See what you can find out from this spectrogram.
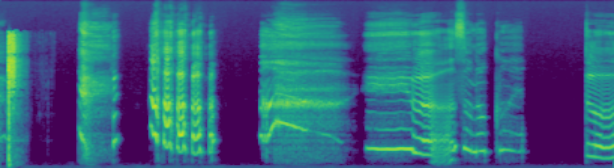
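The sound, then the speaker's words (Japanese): A voice cries in broken bursts: a sharp gasp, a quick string of choked sobs, then longer wavering wails and whimpers, separated by short silences, with no words spoken. “私のために泣いてくれるその声が一番大好き。”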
